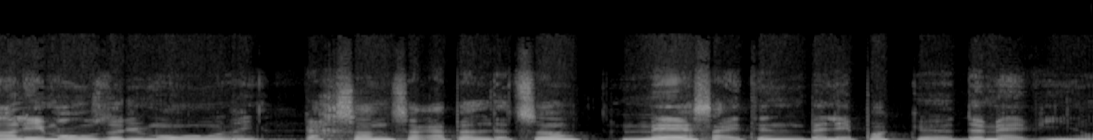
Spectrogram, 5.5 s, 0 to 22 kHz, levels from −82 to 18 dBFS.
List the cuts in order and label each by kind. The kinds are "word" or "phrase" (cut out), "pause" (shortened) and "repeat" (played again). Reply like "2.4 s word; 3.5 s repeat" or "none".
3.0 s pause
